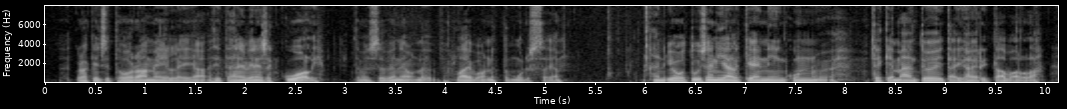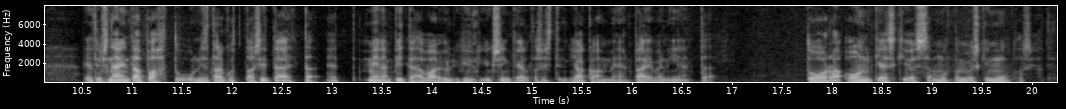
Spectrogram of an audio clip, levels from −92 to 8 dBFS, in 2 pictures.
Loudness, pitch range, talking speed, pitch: -26 LUFS, 90-100 Hz, 145 wpm, 95 Hz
